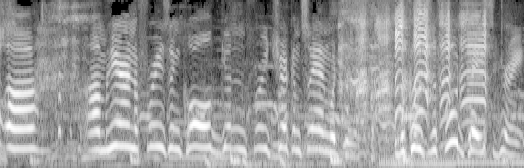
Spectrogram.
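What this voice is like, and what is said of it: Upstate New York accent, nerdy-sounding. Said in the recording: “You had such an upstate voice back then. ... He sounds like me when I'm trying to do like my nerd voice.”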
